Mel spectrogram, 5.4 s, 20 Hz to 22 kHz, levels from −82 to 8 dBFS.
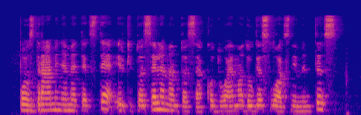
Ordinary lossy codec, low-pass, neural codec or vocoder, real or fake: AAC, 32 kbps; 19.8 kHz; none; real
